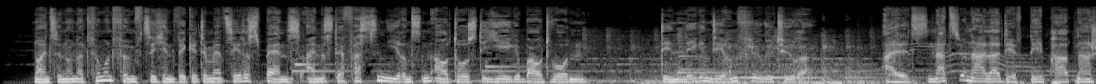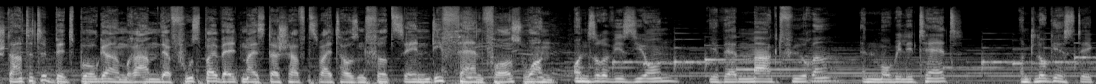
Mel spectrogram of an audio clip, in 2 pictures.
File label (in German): Off Sprecher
